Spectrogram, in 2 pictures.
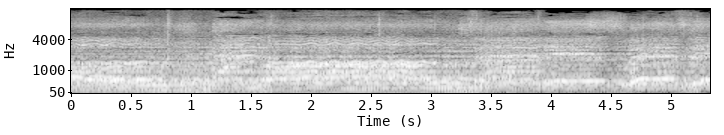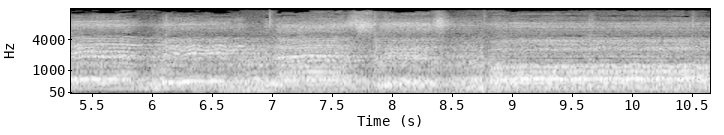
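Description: Gospel music: a choir singing held notes with vibrato over instrumental backing.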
